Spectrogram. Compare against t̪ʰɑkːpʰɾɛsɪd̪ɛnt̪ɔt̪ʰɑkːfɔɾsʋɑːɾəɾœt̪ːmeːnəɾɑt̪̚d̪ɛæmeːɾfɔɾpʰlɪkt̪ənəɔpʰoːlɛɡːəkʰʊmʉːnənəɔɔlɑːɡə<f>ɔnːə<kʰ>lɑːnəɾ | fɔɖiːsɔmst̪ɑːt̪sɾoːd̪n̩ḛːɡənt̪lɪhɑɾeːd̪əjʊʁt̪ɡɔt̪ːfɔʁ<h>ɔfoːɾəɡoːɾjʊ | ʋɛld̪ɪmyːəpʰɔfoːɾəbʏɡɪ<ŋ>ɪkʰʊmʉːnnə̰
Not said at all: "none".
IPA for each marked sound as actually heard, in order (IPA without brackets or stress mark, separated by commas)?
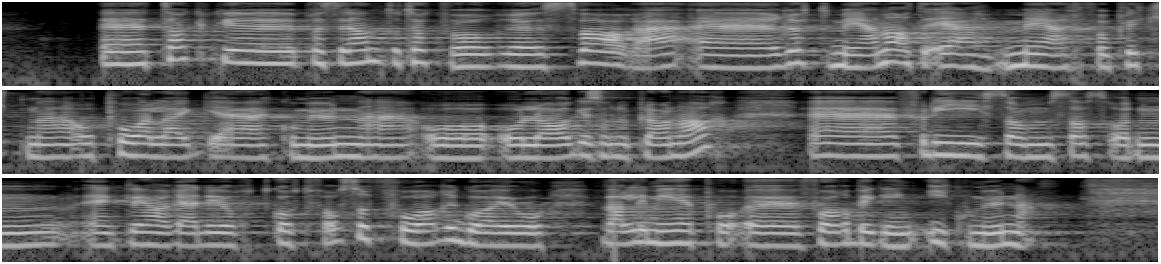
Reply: s, pʰ, s, ŋ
